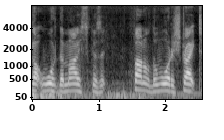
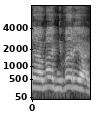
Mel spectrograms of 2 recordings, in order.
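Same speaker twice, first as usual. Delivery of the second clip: scolding the dog; 9 semitones higher than usual. Real, not acted. Scolding dog mid-video.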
